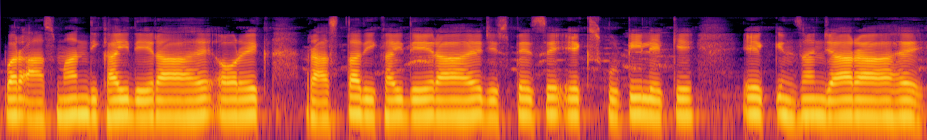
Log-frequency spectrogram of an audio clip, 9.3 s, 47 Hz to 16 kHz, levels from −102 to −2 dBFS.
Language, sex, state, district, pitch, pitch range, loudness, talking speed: Hindi, male, Maharashtra, Aurangabad, 130 Hz, 125-135 Hz, -15 LUFS, 150 wpm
